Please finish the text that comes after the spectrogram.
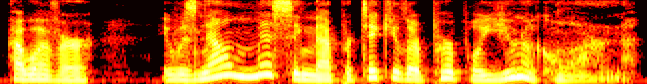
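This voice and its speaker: A woman's voice: fairly low pitch, sing-song, moderate pace, darkish tone, dry recording, studio quality. A woman narrating a scripted story as a fan fiction reader. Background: music.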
